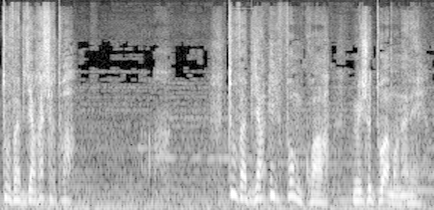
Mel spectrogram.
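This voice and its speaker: An actor playing a devoted, earnest young prince in a cartoon film. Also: male voice, a little high, lively intonation, unhurried, a bit bright, faint music behind. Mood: tender, urgent. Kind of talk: French cartoon film dub.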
